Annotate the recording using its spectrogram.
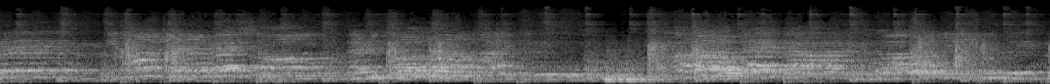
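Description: A church congregation singing a gospel praise song together, led by a woman singing into a microphone.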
